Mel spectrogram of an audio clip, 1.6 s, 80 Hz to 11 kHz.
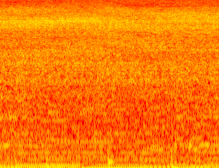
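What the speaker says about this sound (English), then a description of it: "you basically just keep grinding till you get to the back and grind the edge to 10 to 15 thousandths" A bladesmith's grinder works the bevel of a knife blade in a continuous, loud, steady whine with slight shifts in pitch as the steel is pressed against it, with no voices.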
